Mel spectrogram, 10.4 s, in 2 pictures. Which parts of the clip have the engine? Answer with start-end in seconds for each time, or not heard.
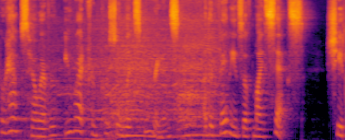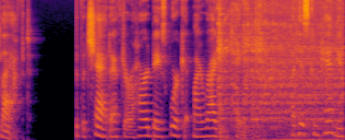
0.0-3.5, 8.2-10.3.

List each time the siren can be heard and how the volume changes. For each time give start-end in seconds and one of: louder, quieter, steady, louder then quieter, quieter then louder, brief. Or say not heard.
not heard.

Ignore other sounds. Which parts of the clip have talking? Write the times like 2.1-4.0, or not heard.
0.0-5.7, 6.3-10.3.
